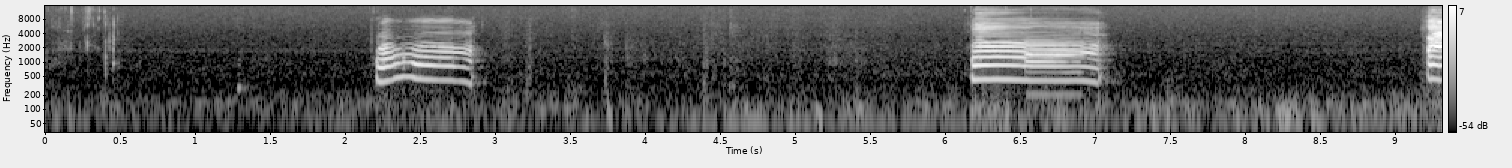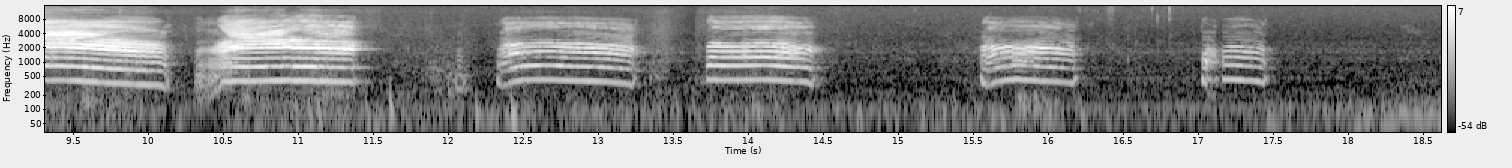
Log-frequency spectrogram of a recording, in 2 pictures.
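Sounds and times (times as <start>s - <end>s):
Siamese cat meowing: 2.2s - 3.0s, 6.2s - 7.2s, 9.2s - 11.6s, 12.3s - 14.6s, 15.5s - 16.3s, 17.0s - 17.6s.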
